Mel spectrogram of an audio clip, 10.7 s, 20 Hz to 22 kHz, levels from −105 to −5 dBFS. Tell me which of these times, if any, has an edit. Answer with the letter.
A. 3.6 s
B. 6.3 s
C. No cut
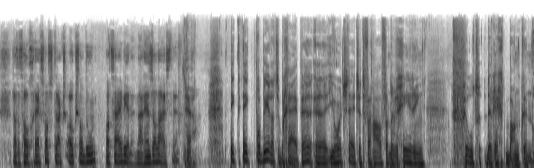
C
